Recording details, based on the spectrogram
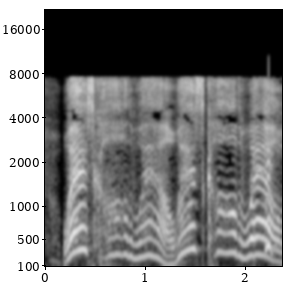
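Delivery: mocking, sneering repetition with a mock accent. Like a crooked, arrogant boss sneering at a visitor, repeating his pronunciation back to him in a mocking, drawn-out way. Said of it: "enunciates it very fiercely".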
